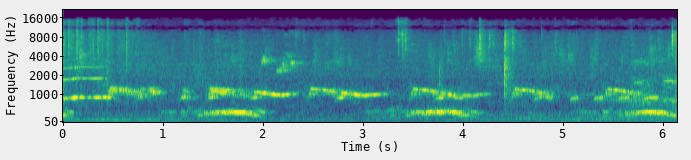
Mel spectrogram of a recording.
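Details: Competition-bred singing zebra dove, caged in a flight cage, 30 April 2014. Loud, clear coos carry a mellow lower tone under a higher purring line, swelling in phrases roughly every two seconds, with faint chirps behind.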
